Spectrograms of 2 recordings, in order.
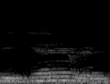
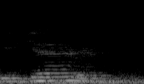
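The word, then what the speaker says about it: אגרת: The word Igeret, notice how I pronounce it, Igeret, I'm hitting the second of the 3 syllables.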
